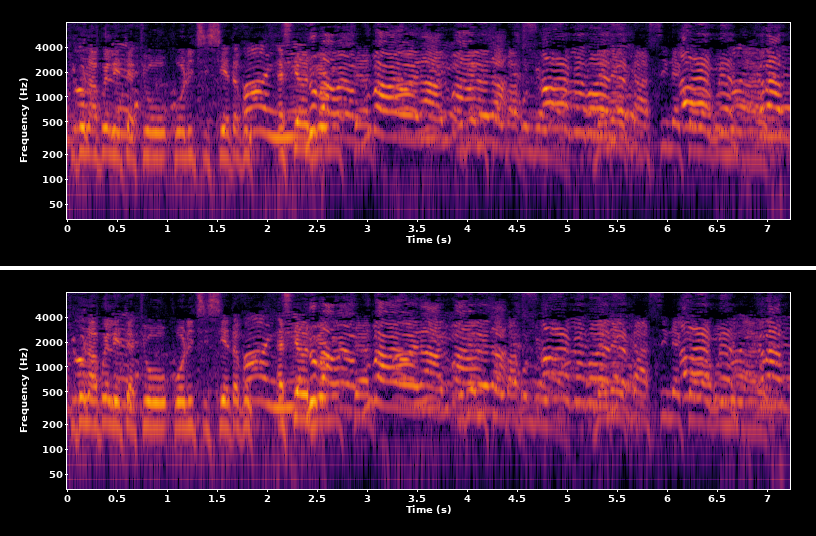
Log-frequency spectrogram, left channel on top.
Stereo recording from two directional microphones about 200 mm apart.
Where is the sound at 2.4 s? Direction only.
15° left (ahead or behind).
